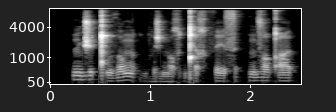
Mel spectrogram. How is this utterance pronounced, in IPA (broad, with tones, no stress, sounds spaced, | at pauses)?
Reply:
n d͡ʒ ʉ˦ ǃʼ u˨ ð ɔ˦ ŋ ə˨ q bʱ ə˨ ʒ n ɔ˨ χ ǃʼ e˦ χ θ e˦ s | n z ɔ˦ qʼ ə˦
